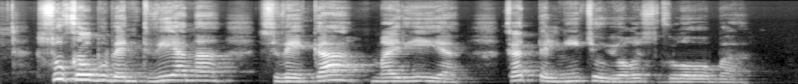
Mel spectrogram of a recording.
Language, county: Lithuanian, Panevėžys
